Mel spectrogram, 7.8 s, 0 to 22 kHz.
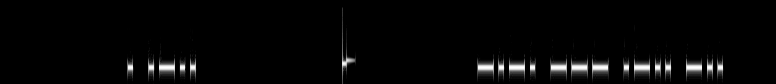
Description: Morse code, heard as a keyed tone, about 22 wpm, 700 Hz. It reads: EL COLD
